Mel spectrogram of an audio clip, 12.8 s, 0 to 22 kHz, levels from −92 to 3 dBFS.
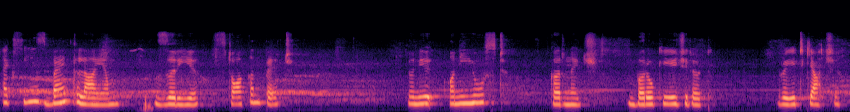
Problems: constant background noise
